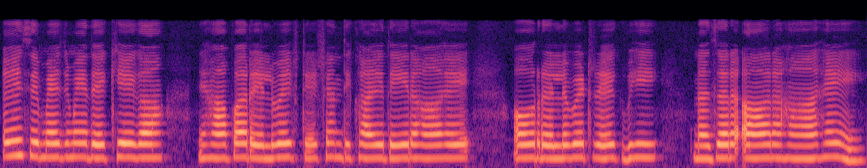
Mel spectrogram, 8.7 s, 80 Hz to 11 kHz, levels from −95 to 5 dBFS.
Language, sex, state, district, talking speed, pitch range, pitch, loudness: Hindi, female, Rajasthan, Jaipur, 140 wpm, 220-230 Hz, 225 Hz, -17 LUFS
